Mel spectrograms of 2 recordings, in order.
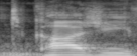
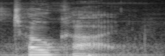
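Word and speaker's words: Tokaji: what's funny is it got really popular on like TikTok, and everybody was like this Takaji finish, Takaji. What you don't understand it's Tokai.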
